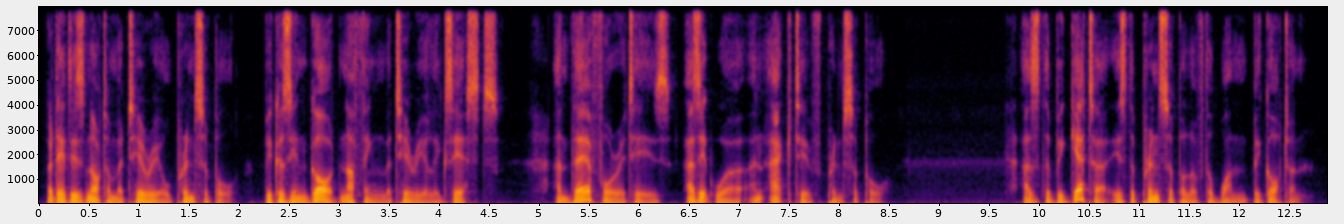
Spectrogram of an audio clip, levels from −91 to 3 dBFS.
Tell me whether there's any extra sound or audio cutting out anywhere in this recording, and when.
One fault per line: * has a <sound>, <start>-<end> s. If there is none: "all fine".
all fine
